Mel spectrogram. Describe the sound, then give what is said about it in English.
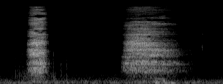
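Two breathy rushes from a meditation breathing exercise: a short quick breath, then a longer, fuller breath pushed all the way out, both loud and airy against near silence. “the last breath is breathing everything out and kind of concaving in”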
